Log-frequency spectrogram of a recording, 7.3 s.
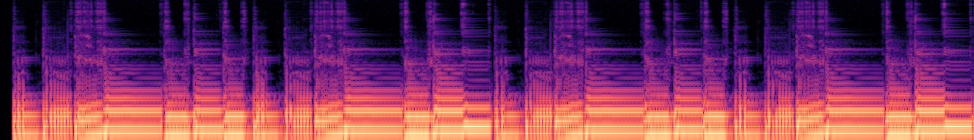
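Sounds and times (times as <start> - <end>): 
bass: 0.0 - 7.2.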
